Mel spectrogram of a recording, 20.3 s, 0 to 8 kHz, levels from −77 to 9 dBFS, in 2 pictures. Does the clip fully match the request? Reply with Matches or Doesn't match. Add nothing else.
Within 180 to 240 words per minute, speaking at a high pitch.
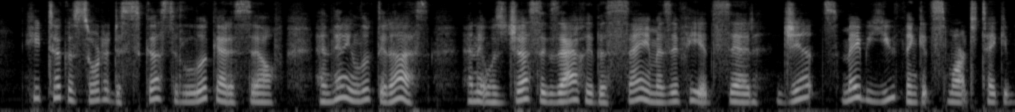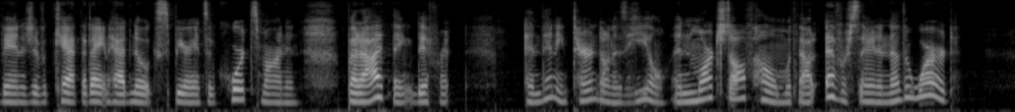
Matches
